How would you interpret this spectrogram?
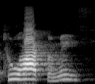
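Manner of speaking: very high, loud, mocking thief squeak; shrill-free cartoonish high taunt, loud. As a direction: tease the guard as you flee. GM voices thief taunting guard.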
